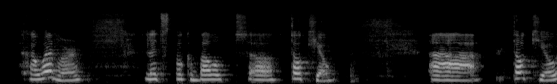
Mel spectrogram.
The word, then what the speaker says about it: Tokyo: Tokyo in Japanese language has 4 on, to, o, because it's a long o, ky is another unit, and then the o, so it's 4 on. In English, we say Tokyo, which is 2 syllables.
